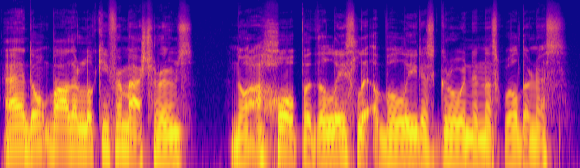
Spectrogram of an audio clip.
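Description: Grumpy female brownie for a fantasy audiobook, male reader, raised creaky voice, cross, bossy, sarcastic. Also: mid-range voice, steady tone, normal speed, darkish tone, no room sound, studio quality, voice pushed up, natural voice.

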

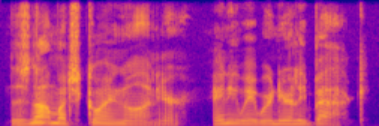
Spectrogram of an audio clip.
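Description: A man's voice: sits low, big pitch swings, brisk, gravelly, a little mellow, dry recording, clean studio sound, full character voice. A man voicing an eager young boy in a storybook reading.

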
